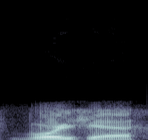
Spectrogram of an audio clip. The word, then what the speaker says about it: Borge: You know, aren't they making like a Victor Borge biopic? – Are they? – Borgia? – I guess it's Borgia, how you say it.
